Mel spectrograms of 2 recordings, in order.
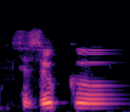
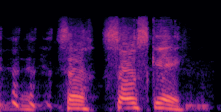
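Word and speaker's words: Sōsuke: Oh, I pronounced it wrong? Sosuke. Sosuke? Sosuke Aizen. Like Sasuke? Yeah. Sosuke? Like Sasuke?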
